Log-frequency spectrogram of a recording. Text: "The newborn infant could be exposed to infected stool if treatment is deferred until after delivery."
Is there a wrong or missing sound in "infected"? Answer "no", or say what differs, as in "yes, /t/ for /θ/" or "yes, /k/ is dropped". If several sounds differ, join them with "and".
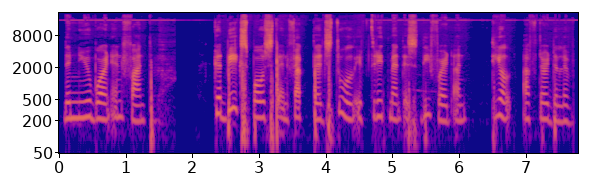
no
